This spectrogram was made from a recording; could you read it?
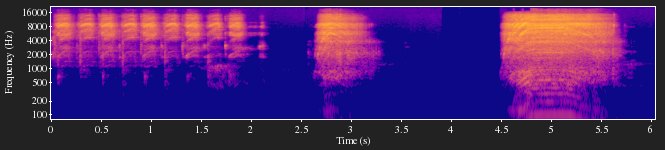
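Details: Brushless motor in a Team Durango touring car with a newly installed XC ESC E Series motor and ESC on a 6200 2S battery: a quick run of short ticks, then clean whirring bursts rising smoothly in pitch as the wheels spin; the motor spins up freely and healthily.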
